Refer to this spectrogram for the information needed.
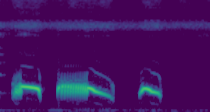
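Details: Spotted dove calling, recorded for use in luring pet birds: three mellow, hollow coos. The first is short, the second long and slurred downward at the end, and the third short and falling, each separated by brief silences.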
